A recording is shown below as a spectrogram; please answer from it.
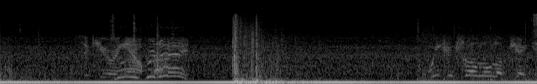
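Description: Call of Duty match with a grenade blast bursting loud and sharp mid-clip amid gunfire, under a steady low hum, while players talk over voice chat before and after the explosion.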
